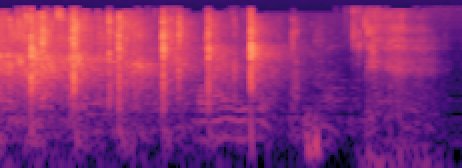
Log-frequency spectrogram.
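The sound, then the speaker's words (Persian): An audience gives scattered applause at a talk. Several separate, sharp hand claps ring out irregularly and faintly, then thin out and fade. “بیخیال، خودتون رو تشویق کنین.”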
